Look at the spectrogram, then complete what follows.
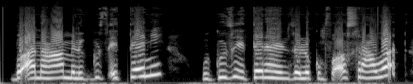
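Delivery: normal talking voice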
